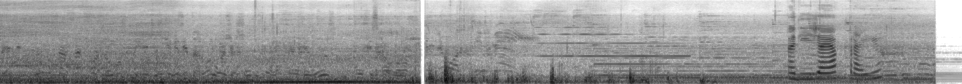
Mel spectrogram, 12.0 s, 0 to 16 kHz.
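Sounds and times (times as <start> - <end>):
car engine and road noise: 0.0 - 11.7
faint voices: 0.0 - 11.7.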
